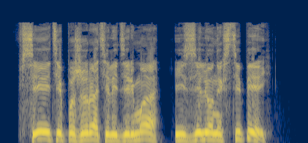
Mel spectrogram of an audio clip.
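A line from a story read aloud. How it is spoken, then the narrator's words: Shout. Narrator (Russian): крикнул он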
